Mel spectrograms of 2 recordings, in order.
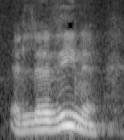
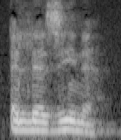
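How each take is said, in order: First: The middle consonant is a lisped th sound. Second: The middle consonant is a plain z sound. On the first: The speaker calls it right. "Peltek olacak" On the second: The speaker calls it wrong. "Mesela V'ler ne okunur? Z"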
